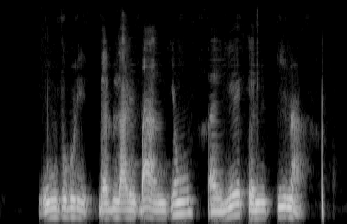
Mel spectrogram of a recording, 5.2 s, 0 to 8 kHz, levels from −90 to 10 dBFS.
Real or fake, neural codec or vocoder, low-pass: fake; codec, 44.1 kHz, 3.4 kbps, Pupu-Codec; 7.2 kHz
